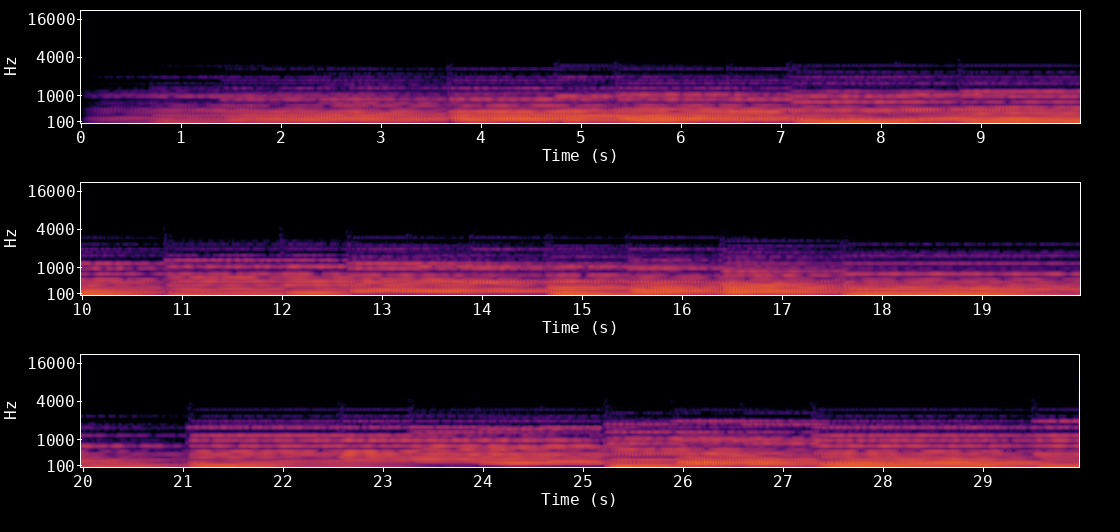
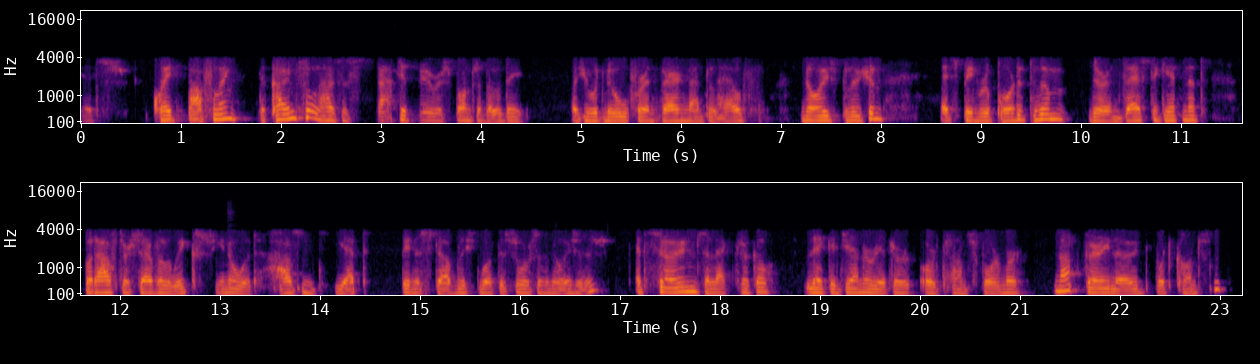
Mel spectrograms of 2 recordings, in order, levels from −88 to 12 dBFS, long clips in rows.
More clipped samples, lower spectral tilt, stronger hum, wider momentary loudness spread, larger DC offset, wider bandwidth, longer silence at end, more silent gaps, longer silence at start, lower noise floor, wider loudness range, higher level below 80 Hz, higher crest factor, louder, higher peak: neither; about the same, -11.5 dB/octave vs -11 dB/octave; neither; about the same, 8 LU vs 10 LU; neither; second, 3.1 kHz vs 4.1 kHz; second, 0 s vs 0.2 s; neither; first, 0.2 s vs 0 s; about the same, -49 dBFS vs -46 dBFS; about the same, 5 LU vs 3 LU; first, -40 dBFS vs -68 dBFS; about the same, 14 dB vs 18 dB; second, -28 LUFS vs -24 LUFS; second, -14 dBFS vs -4 dBFS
